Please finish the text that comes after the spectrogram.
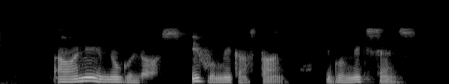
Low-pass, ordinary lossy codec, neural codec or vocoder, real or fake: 5.4 kHz; none; none; real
